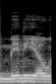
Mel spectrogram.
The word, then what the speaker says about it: Mineo: We got Andy Mineo in the building.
